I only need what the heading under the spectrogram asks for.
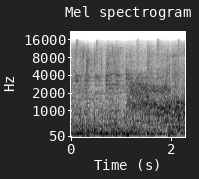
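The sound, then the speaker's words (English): A car engine roars steadily as the vehicle speeds hard around a corner during a chase, with a continuous loud rush of engine and tyre noise. “The red car ahead weaves wildly around a corner.”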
